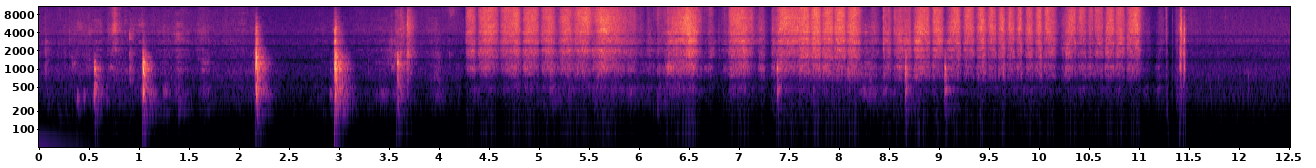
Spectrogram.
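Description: A few knocks as the wooden axe handle is handled on the board, then hand-sanding of the handle: quick back-and-forth scratchy strokes for about seven seconds, stopping shortly before the end.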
